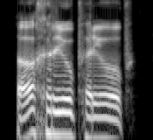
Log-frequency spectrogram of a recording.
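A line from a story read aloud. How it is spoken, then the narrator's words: Laughing. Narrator (Russian): Данцигер засмеялся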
